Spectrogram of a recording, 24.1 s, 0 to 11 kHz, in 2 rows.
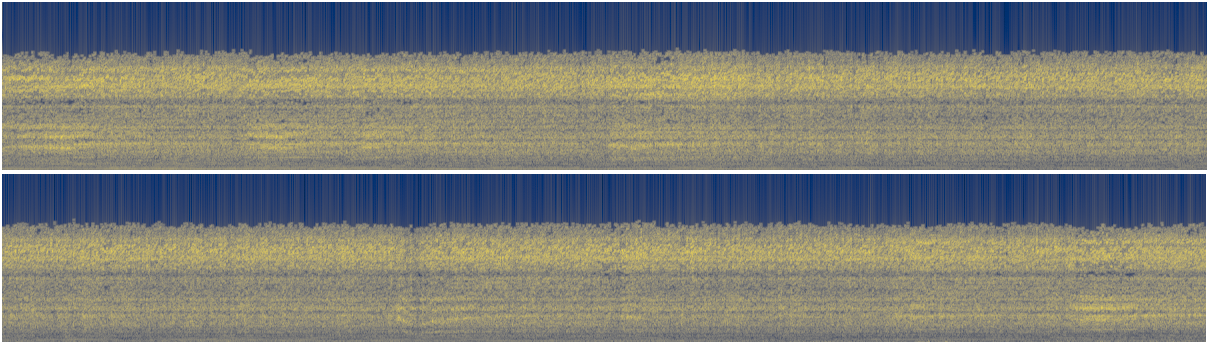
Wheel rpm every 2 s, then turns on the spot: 200, 230, 230, 230, 230, 230, 230, 230, 200, 230, 230, 230.
none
